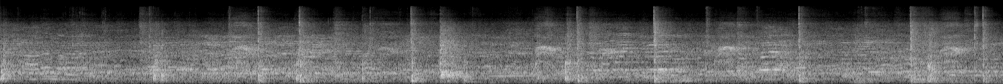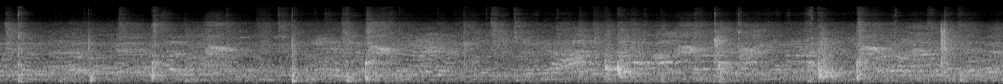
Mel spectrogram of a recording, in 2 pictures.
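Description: A busy crowd chatters in a large, echoing hall.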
